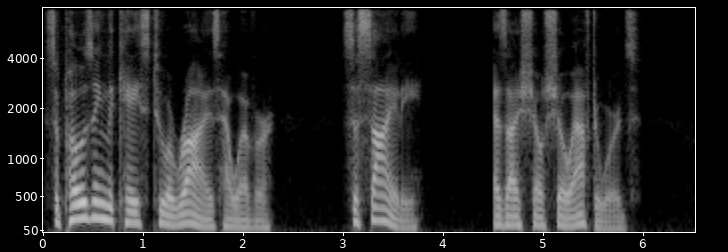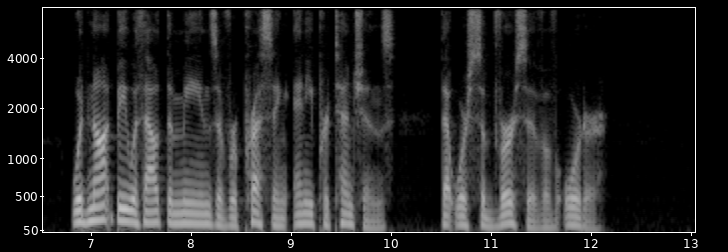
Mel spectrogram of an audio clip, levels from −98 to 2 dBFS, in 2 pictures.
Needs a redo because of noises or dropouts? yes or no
no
